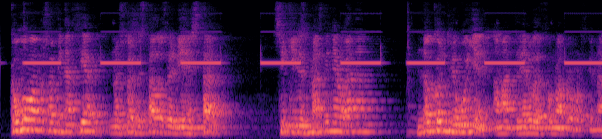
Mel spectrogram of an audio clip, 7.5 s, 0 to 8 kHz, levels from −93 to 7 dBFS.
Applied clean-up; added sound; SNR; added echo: none; Microwave oven; 13 dB; reverberation time 0.9 s.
